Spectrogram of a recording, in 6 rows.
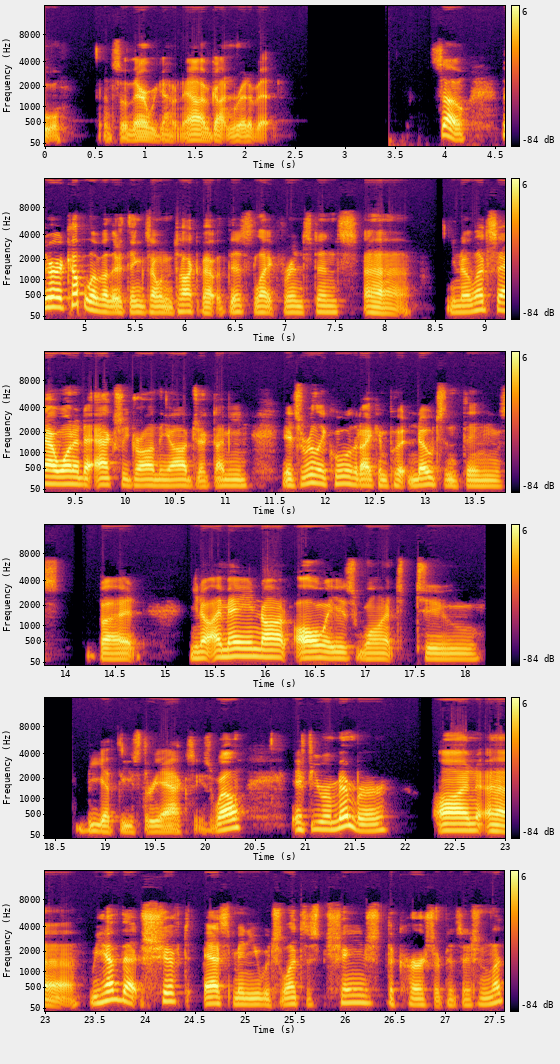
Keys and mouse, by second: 6.4-8.0 drag, 24.5 shift+s.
